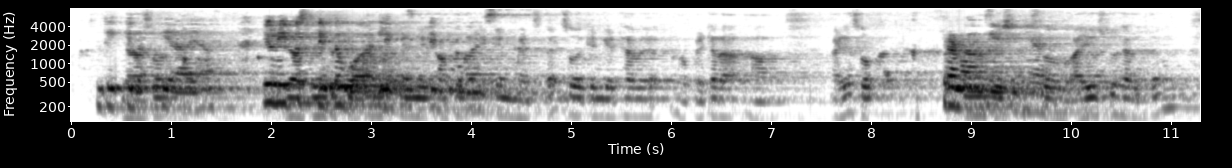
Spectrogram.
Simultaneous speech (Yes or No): Yes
